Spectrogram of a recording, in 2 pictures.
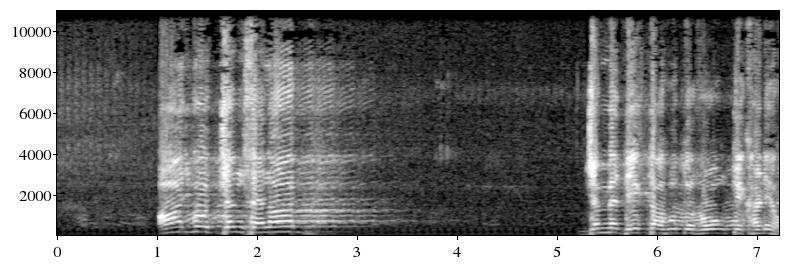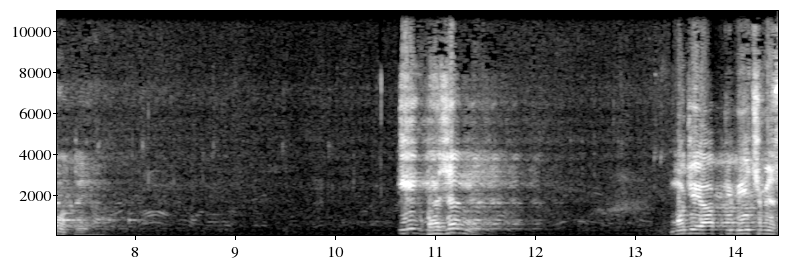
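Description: A man speaks loudly in short bursts through an outdoor loudspeaker.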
